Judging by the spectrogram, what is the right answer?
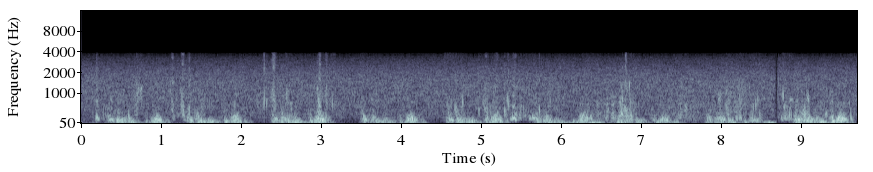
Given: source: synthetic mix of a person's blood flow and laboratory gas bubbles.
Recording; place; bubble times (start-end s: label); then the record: Doppler ultrasound of blood flow; precordium
0.15-0.41 s: bubbles
0.55-0.76 s: bubbles
1.10-1.58 s: bubbles
2.26-2.71 s: bubbles
2.92-3.18 s: bubbles
3.49-3.58 s: bubbles
4.54-4.81 s: bubbles
4.95-4.98 s: bubbles
5.00-5.90 s: bubbles
6.25-6.49 s: bubbles
6.72-7.00 s: bubbles
7.52-7.58 s: bubbles
8.01-8.51 s: bubbles
8.72-8.93 s: bubbles
9.58-9.72 s: bubbles
From the record:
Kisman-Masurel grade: 242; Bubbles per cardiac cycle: several, 3 to 8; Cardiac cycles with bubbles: 100%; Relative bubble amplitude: moderate (0.250 to 0.450); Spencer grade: 3 (all of the cardiac periods contain showers or single bubble signals, but not dominating or overriding the cardiac motion signals); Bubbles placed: anywhere in the cardiac cycle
